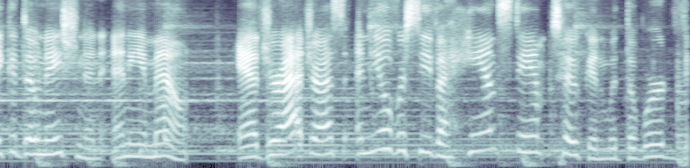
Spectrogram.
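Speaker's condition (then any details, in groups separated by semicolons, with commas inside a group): No condition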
